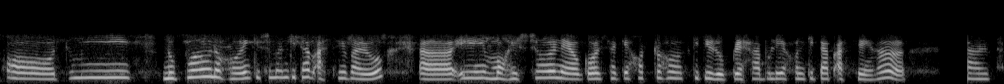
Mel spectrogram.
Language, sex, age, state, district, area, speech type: Assamese, female, 60+, Assam, Nagaon, rural, conversation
